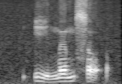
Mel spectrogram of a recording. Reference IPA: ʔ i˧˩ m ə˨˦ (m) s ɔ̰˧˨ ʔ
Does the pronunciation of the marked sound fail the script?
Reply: no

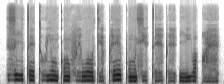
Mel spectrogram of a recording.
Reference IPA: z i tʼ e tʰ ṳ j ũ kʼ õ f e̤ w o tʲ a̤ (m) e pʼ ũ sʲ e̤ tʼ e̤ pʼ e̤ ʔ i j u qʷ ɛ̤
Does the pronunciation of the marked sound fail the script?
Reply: yes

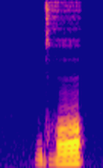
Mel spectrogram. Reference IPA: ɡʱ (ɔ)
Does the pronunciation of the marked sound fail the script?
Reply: no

